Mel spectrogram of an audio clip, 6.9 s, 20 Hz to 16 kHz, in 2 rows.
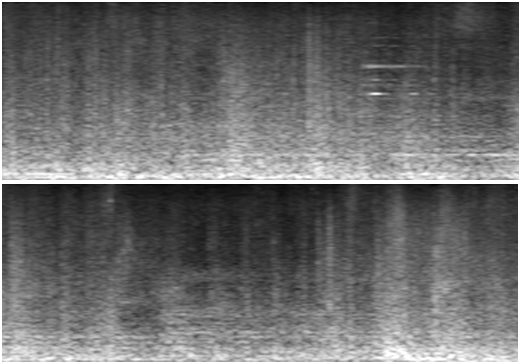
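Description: Mines exploding in Halo Wars 2 during a pro league match, a continuous rumbling wash of blasts and booms at moderate level, with scattered sharper bursts layered over the battle noise.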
